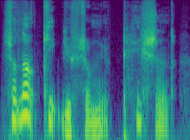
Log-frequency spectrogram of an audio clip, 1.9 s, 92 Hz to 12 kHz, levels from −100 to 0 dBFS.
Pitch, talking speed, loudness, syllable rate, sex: 135 Hz, 250 wpm, -22 LUFS, 6.0 syllables/s, male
